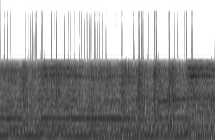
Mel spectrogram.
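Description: Live rock band playing loudly, with keyboard and drums.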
